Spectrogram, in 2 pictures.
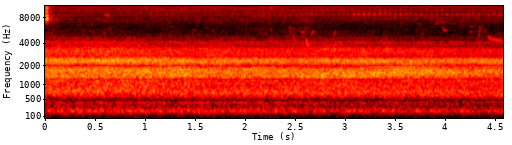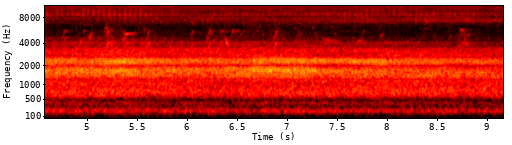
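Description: Freight train of loaded open coal wagons rolling away on the rails, a steady rumble and rail noise that slowly fades.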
